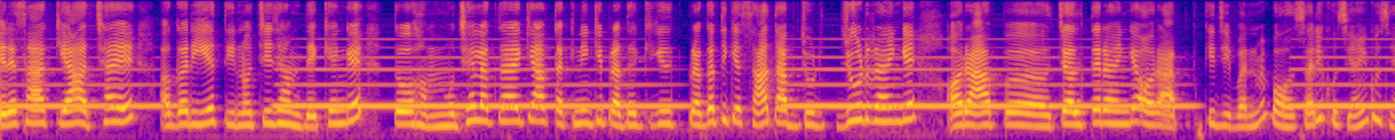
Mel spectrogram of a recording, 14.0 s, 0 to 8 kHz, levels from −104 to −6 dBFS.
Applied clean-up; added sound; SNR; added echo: none; Wind instrument, woodwind instrument; 6 dB; none.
